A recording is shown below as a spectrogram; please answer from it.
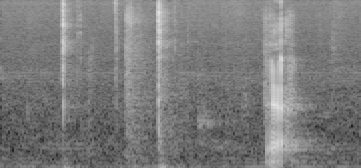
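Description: A few separate keystrokes on a computer keyboard, sharp single clicks with gaps between them, the clearest about a second in, as a line of code is edited and run.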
